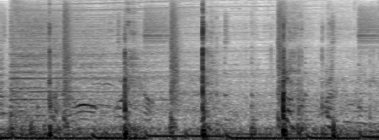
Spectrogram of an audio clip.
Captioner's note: grunting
